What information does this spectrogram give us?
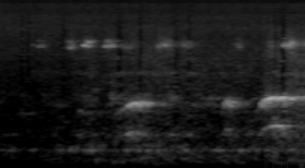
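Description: A California quail calls faintly through a soft, hissy background: a few short, clear mid-pitched notes, the last rising and strongest near the end.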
